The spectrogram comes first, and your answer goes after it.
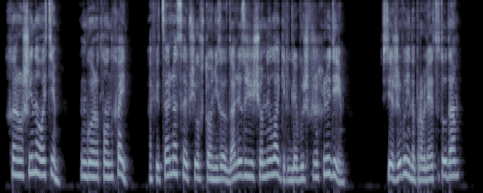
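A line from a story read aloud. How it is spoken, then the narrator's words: Agitated report. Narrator (Russian): взволнованно сообщила Ван Фан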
